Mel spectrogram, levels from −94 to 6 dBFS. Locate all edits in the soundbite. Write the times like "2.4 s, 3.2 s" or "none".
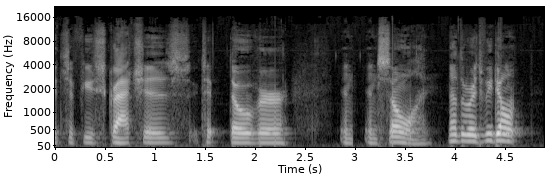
1.4 s, 3.0 s, 3.9 s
